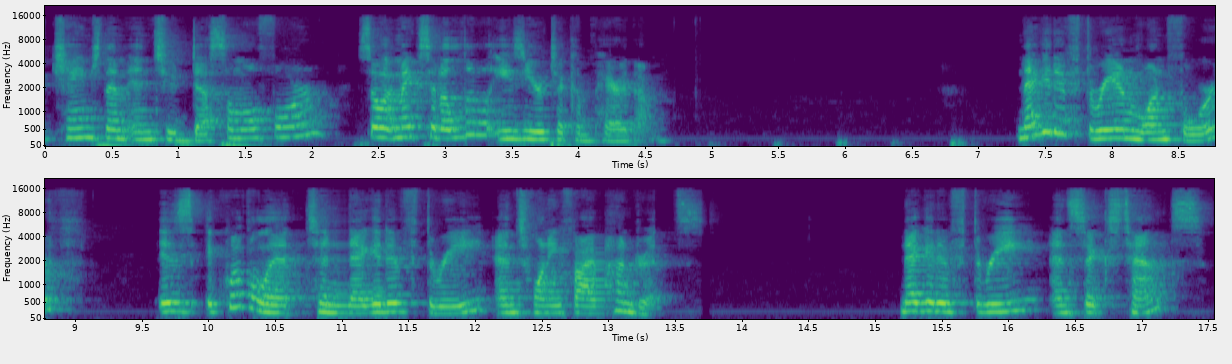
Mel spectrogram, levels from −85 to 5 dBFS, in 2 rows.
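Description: The audio has three network-delivery faults in its second half. Repeated stalls (stutter) run from 10.27 to 11.09 s. Packets arrived late three times, and each time the jitter buffer ran dry. The receiver extended the last sound to bridge each gap, the longest being 69 ms and the three totalling 104 ms. Nothing is lost, but the audio drags and hitches. Repeated packet loss (robotic sound) follows from 12.73 to 13.79 s. Three holes, the longest 64 ms, were patched by continuing the preceding sound for 130 ms in all, and about 120 ms of real material is gone. The result is choppy. From 15.27 to 16.41 s, a jitter buffer speed-up plays the audio at 103% speed without changing pitch. The receiver had built up excess buffered audio and trimmed short pitch-period pieces repeatedly, around 40 ms in total, so this stretch runs slightly fast.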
